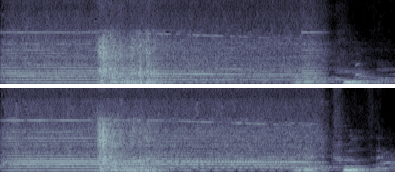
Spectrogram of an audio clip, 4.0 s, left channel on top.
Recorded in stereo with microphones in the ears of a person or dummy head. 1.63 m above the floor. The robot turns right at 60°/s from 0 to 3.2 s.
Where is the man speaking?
35° right (ahead or behind), 0.8 m; by 3.9 s 50° right (ahead or behind), 0.8 m.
